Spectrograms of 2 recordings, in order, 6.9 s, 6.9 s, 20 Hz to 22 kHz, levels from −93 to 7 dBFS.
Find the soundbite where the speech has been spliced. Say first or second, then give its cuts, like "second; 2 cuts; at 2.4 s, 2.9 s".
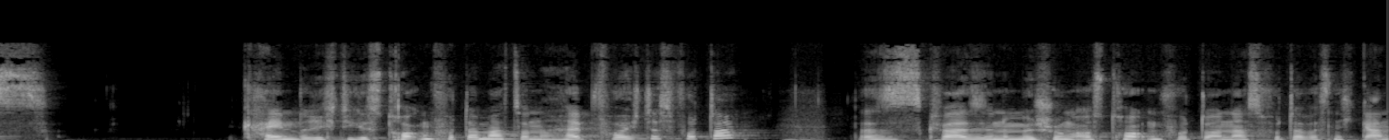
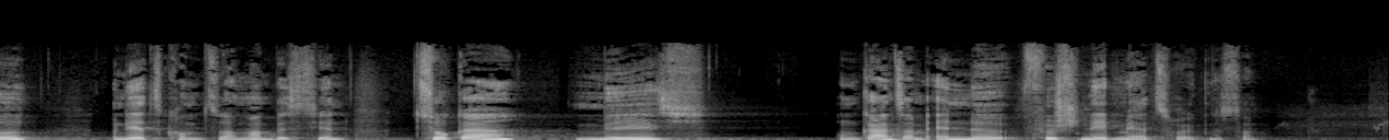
first; 1 cut; at 4.1 s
